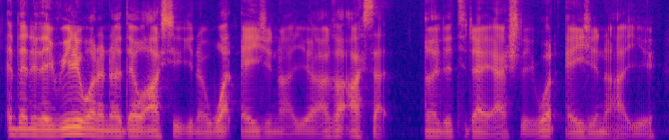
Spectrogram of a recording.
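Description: In clean, dry studio sound, a young Australian man co-hosts a podcast, his low voice delivering rapid-fire, casual chat that rambles with many fillers.

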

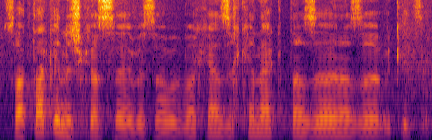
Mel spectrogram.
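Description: A man, a rabbi, giving an informal sermon to students, repeating phrases for emphasis and swinging between loud bursts and quiet asides. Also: on the high side, quick pace, slight background noise.

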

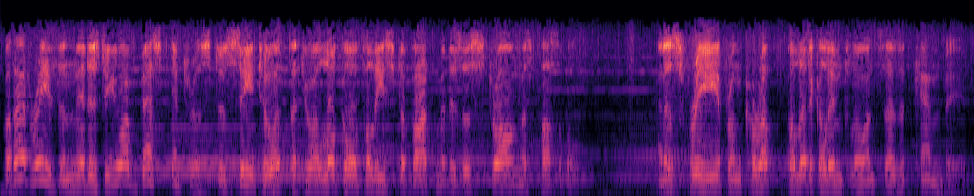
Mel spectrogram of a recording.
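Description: A man with a slightly high, varied voice narrates solemnly in 1940s radio style. The scripted delivery has measured emphasis and the muffled sound of an old broadcast disc. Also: expressive, over music. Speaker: narrator of a radio crime drama.

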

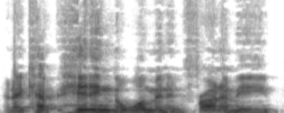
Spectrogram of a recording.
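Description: A man from Chicago, a functional medicine doctor, chatting casually as a podcast guest and telling stories in a relaxed way with small repeats. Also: on the high side, fast, low-quality recording. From Chicago, United States. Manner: relaxed storyteller, repeats words. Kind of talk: casual interview chat.

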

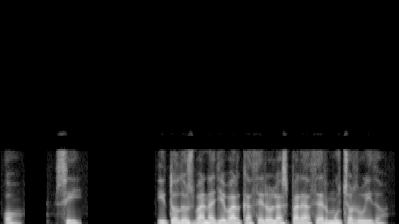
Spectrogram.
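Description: Man as a meddling middle-aged mum, teasing and chatty, crisp voice. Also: fairly high pitch, fairly quick, darkish tone, dry recording, lo-fi sound, lightly acted. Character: cheerful, meddling middle-aged mother on a ranch.

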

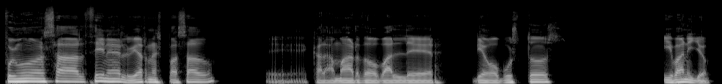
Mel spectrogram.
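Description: A man's voice: lowish voice, slow, dark tone, clear, resonant tone, no echo, studio quality. A young man co-hosting a podcast, telling a rambling story full of fillers and swearing in casual chat. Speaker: podcast co-host.

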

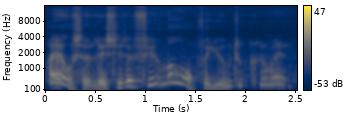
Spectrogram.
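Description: A performer playing a spooky horror host, reading recommendations in a husky, gravelly voice with a halting, stumbling delivery. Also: high voice, huge pitch swings, warm tone, slight background noise, full character voice. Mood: playfully macabre. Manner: halting read with stumbles and repeated words. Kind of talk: scripted horror book and film recommendations read as a horror host.

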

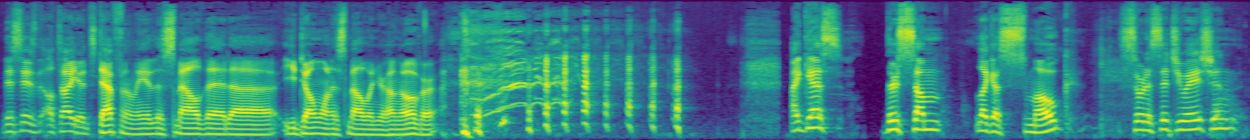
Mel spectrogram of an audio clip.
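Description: Casual male interview guest, gravelly and raspy, forceful tone, recorded dry. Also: mid-range voice, animated, normal speed, dry recording. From Canada. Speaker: comedian and musician, interview guest.

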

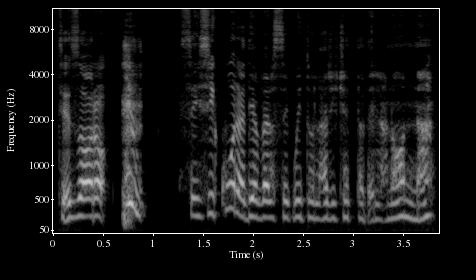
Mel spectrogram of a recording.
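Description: A soft, serene old grandmother from a storybook, voiced by a woman reading aloud. She speaks calmly and quietly, always reassuring. The sound is close and dry. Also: fairly high pitch, moderate pace, husky, no echo. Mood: soothing.

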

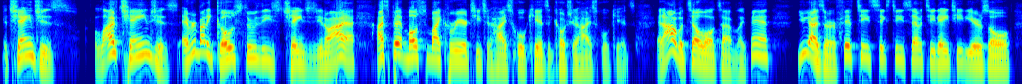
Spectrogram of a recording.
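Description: In his forties, this sports podcast host has a high, animated voice that rises and falls. He talks at a moderate pace, hammering his points home through repetition. The audio is close and dry, with no echo.

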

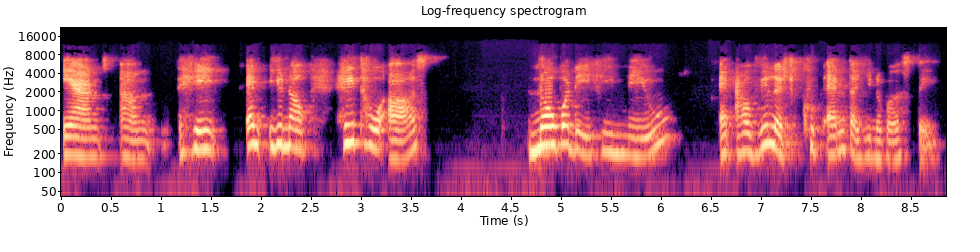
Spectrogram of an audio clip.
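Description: A woman speaks earnestly as a guest, recounting her childhood at a middle pitch. Her speech is dotted with "you know" fillers. The audio is dull and lo-fi, lacking high end. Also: lively intonation, slow pace, a little mellow. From Vietnam. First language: Vietnamese. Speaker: author guest. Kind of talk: conversational interview storytelling.

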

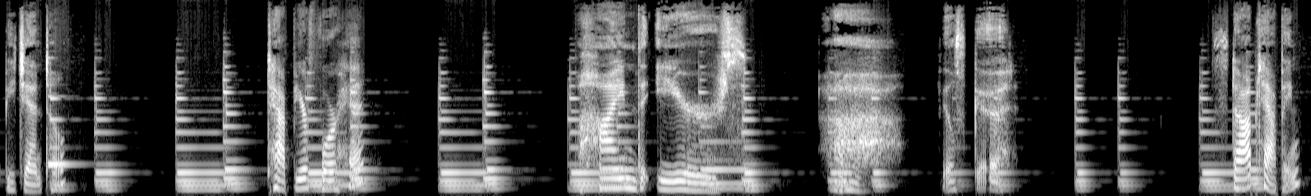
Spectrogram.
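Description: A woman gently guiding children through a mindfulness exercise in soft, slow instructions. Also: low-pitched. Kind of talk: guided meditation. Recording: voice over clear music. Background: background music.

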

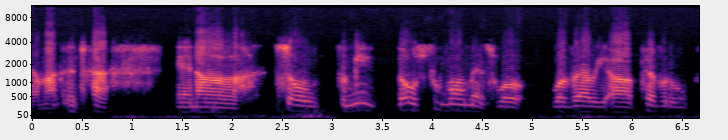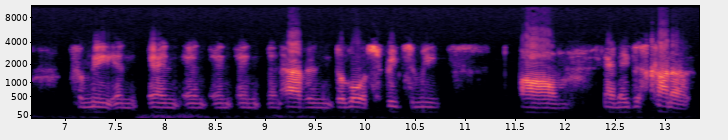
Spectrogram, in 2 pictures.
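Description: A man, a guest rapper, telling his faith story in a reflective way, often repeating words and filling pauses. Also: fairly low pitch, dry recording, lo-fi sound.

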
